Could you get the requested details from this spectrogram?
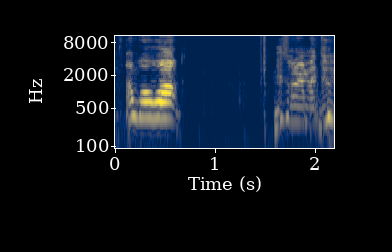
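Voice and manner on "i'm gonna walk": excited. Real, not acted. Excited plan, loud high.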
